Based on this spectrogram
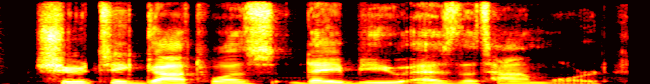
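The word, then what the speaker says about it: Ncuti Gatwa: a minute ago uh it's Sho hold on shuti gatwa okay all right that that's how you pronounce silent shuti yeah right shuy gatwa debut as the time Ward some of those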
